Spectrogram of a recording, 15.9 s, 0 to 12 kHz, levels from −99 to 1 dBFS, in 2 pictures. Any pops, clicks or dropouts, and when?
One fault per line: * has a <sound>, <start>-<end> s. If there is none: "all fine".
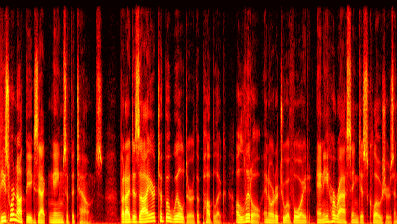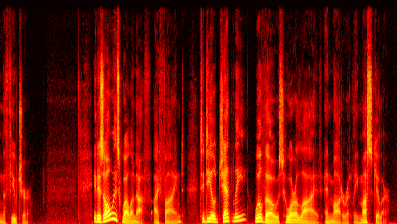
all fine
